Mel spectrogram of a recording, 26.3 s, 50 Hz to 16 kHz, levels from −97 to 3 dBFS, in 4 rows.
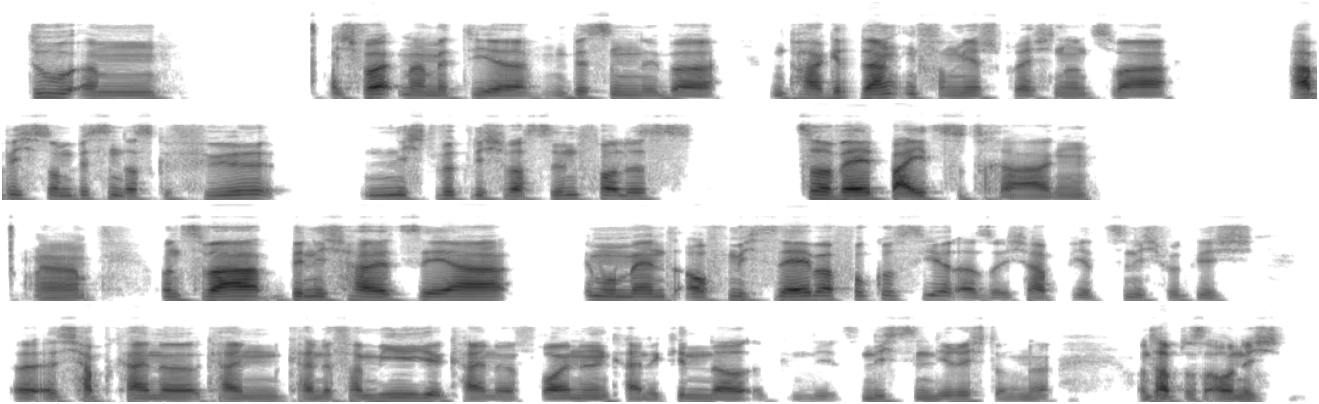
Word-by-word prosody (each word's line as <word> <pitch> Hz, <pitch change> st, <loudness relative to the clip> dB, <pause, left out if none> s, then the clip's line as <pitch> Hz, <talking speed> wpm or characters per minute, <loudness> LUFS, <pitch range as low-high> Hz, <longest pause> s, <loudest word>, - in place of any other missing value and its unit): Du, 140 Hz, -1 st, -4 dB
ähm, 110 Hz, -1 st, -8 dB, 0.8 s
ich -, -, -9 dB
wollte -, -, +6 dB
mal 110 Hz, -1 st, -2 dB
mit 105 Hz, 0 st, -9 dB
dir 105 Hz, -2 st, -1 dB
'n 105 Hz, -1 st, -19 dB
bisschen 115 Hz, -1 st, -9 dB
über 105 Hz, -3 st, -2 dB, 0.3 s
'n -, -, -14 dB
paar 115 Hz, -1 st, -1 dB
Gedanken 120 Hz, +3 st, +2 dB
von 100 Hz, -5 st, -14 dB
mir 100 Hz, 0 st, -5 dB
sprechen. 100 Hz, 0 st, -11 dB
Und 95 Hz, -1 st, -10 dB
zwar 105 Hz, 0 st, -1 dB, 0.6 s
habe 120 Hz, +5 st, +4 dB
ich 130 Hz, -, -9 dB
so -, -, -6 dB
'n 115 Hz, -1 st, -7 dB
bisschen 130 Hz, 0 st, -9 dB
das 115 Hz, -1 st, -6 dB
Gefühl, 125 Hz, -, -6 dB, 0.4 s
nicht 120 Hz, -2 st, -7 dB
wirklich 125 Hz, -3 st, -8 dB
was 110 Hz, -1 st, -1 dB
Sinnvolles 120 Hz, -2 st, -3 dB, 0.5 s
zur 130 Hz, -3 st, +4 dB
Welt 120 Hz, 0 st, +10 dB
beizutragen. 90 Hz, -6 st, +1 dB, 1.3 s
Ja, 95 Hz, +2 st, -3 dB, 0.3 s
und 120 Hz, -2 st, -6 dB
zwar 120 Hz, +4 st, +10 dB
bin 120 Hz, +1 st, -4 dB
ich 120 Hz, 0 st, -6 dB
halt 115 Hz, -2 st, +4 dB
sehr 120 Hz, +1 st, +5 dB, 0.4 s
im 135 Hz, -, -8 dB
Moment 120 Hz, -1 st, -1 dB
auf 110 Hz, -1 st, 0 dB
mich 120 Hz, -4 st, -9 dB
selber 130 Hz, +3 st, +5 dB
fokussiert. 140 Hz, 0 st, -9 dB
Also, 95 Hz, -2 st, -5 dB
ich 90 Hz, -, -16 dB
habe 95 Hz, -, -3 dB
jetzt 95 Hz, +2 st, -17 dB
nicht 105 Hz, -1 st, -15 dB
wirklich, 95 Hz, -1 st, -15 dB, 0.4 s
äh -, -, 0 dB
ich -, -, -11 dB
habe -, -, -2 dB
keine 100 Hz, -2 st, 0 dB
kein 100 Hz, -2 st, -4 dB
keine 100 Hz, +1 st, -6 dB
Familie, 115 Hz, +4 st, -4 dB
keine 95 Hz, 0 st, -4 dB
Freundin, 105 Hz, -1 st, -1 dB
keine 95 Hz, -2 st, -7 dB
Kinder, 100 Hz, -2 st, -3 dB, 0.2 s
ne, 100 Hz, +1 st, -22 dB
jetzt 90 Hz, -, -29 dB
nichts 100 Hz, +1 st, -12 dB
in 100 Hz, -1 st, -10 dB
die 100 Hz, -, -9 dB
Richtung, 105 Hz, -4 st, -10 dB
ne? 100 Hz, +3 st, -12 dB, 0.4 s
Und, -, -, -10 dB
habe -, -, +5 dB
das -, -, -11 dB
auch 100 Hz, -, +1 dB
nicht 95 Hz, -2 st, -7 dB
110 Hz, 170 wpm, -24 LUFS, 100-120 Hz, 1.3 s, Welt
